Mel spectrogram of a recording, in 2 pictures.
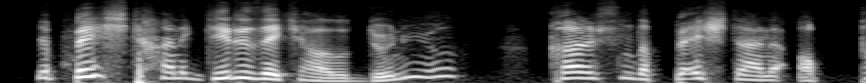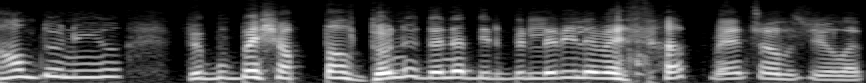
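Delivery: high, shaking, furious, raging voice. A longtime player ranting about how the game is played, shaking with anger. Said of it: "Elim sinirden, elim ayağım titriyor".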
